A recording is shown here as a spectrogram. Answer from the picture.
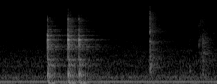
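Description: A spoon clinking and scraping against a glass mixing bowl as salsa is added and stirred into mashed avocado: a quick cluster of clinks about half a second in, then one more a little later.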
